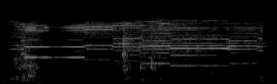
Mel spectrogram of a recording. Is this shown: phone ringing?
yes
